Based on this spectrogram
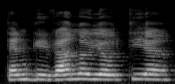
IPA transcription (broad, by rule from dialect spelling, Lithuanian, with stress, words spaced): tʲɛn ɡʲiːˈʋʲæːnoː jɛʊ ˈtʲiɛ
